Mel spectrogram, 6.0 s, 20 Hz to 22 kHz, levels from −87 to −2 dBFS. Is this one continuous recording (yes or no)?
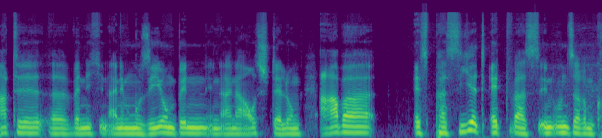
no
